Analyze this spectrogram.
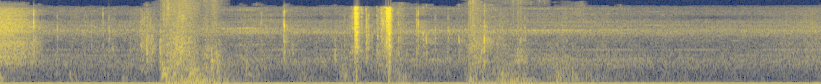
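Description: Wooden walls clack into place quickly.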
